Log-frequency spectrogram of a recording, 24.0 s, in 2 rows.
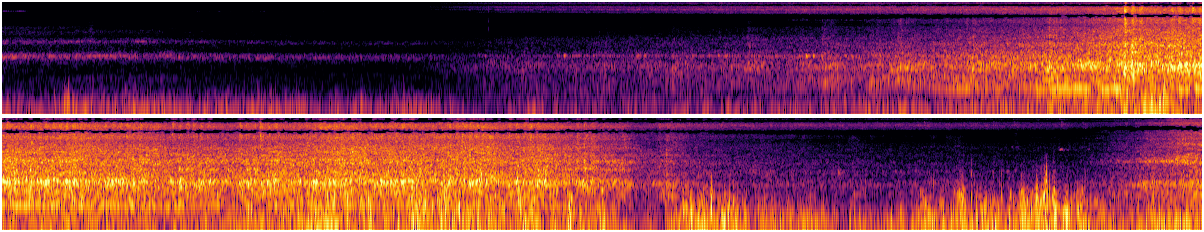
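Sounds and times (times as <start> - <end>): train hum: 0.0 - 24.0
train wheels rushing on rail: 4.8 - 24.0
wheels clickety-clack: 6.4 - 19.0.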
